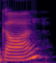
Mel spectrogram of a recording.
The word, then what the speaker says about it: Gawne: Yeah, but she's nice and says that it's okay to pronounce it like Gawne, as in Gone Girl.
